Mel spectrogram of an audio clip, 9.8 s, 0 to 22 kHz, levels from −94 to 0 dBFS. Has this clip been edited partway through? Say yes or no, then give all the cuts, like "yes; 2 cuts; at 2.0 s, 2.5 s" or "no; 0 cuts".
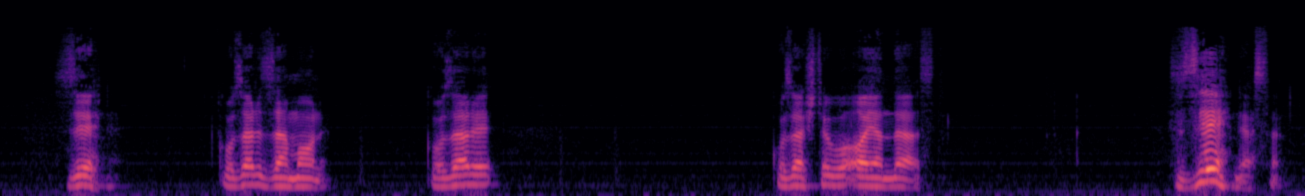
no; 0 cuts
